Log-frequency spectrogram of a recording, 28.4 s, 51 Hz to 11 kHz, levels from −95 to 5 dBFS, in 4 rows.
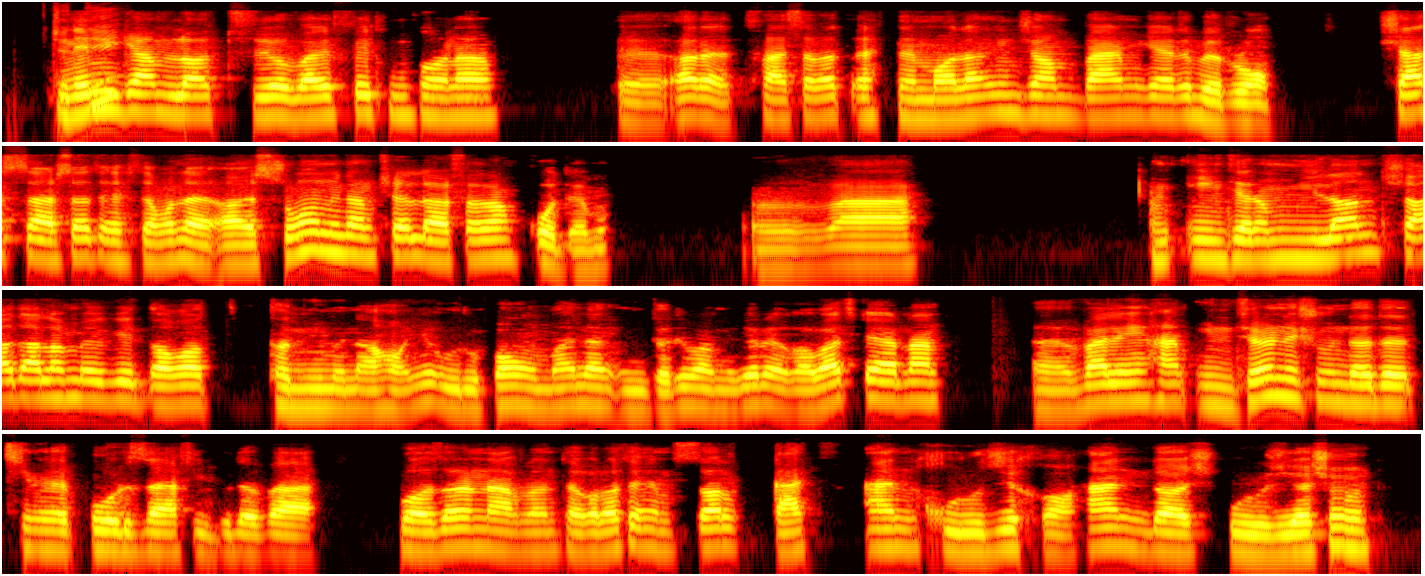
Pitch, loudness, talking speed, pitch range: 140 Hz, -18 LUFS, 120 wpm, 125-150 Hz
